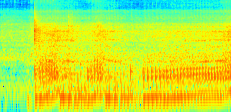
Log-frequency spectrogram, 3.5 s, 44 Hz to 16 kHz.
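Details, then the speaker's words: Motorcycle after repair of oil-starvation damage (knocking piston, worn rings, loose rod, scored liner), oil refilled, cam chain replaced with new GN5 part: rough noise gone, steady idle with faint cam chain hum; normal idle. "Suaranya sudah lumayan ya, lumayan berkurang, suara kasarnya hilang, tapi ada suara dengungan teman-teman. Dan suara dengungan itu tadi itu adalah suara dengungan rantai kamrat ya, rantai keteng."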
